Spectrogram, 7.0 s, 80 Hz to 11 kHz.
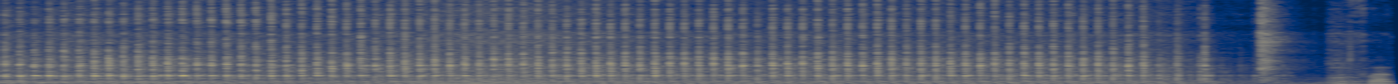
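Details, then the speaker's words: Honda Scoopy i idling with a fast, even plastic clatter; cause is the loose engine air shroud, with wear in its three bushings letting it shake at start, so the fix is tightening the bushings. "ครับผมอ่าสาเหตุของเขามาจากไอ้ัดลมตัวนี้นะครับมันจะมีการหลวมด้านในครับมีการฝึกหลอของบุธ3ตัวนะครับ"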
